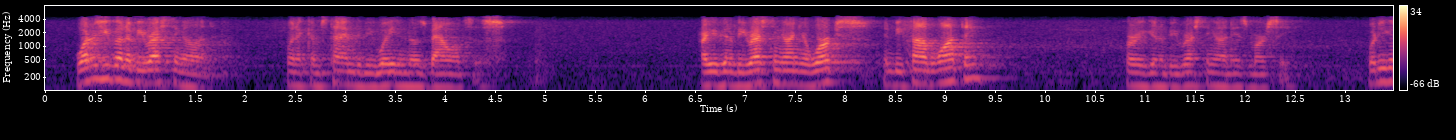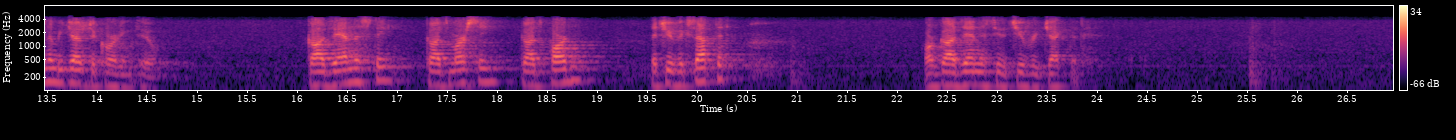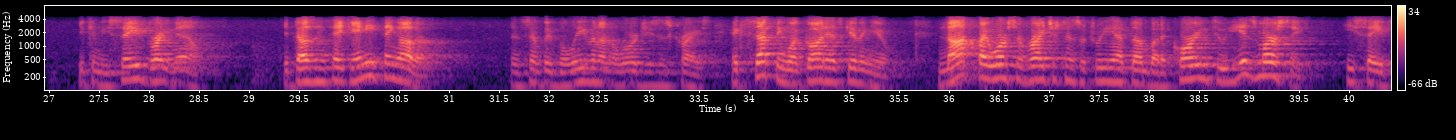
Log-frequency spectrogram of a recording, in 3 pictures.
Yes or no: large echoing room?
yes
